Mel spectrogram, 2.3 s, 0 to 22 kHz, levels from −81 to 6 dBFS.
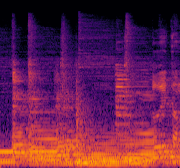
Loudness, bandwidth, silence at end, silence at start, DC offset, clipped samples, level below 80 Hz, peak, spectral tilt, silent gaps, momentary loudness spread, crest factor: -14 LUFS; 15.5 kHz; 0 s; 0 s; under 0.1%; under 0.1%; -32 dBFS; -2 dBFS; -7.5 dB/octave; none; 1 LU; 12 dB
